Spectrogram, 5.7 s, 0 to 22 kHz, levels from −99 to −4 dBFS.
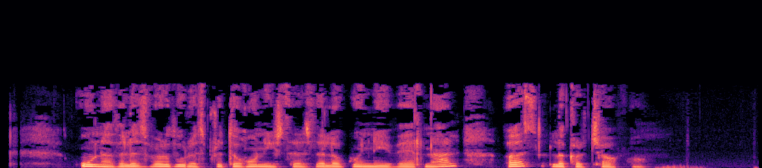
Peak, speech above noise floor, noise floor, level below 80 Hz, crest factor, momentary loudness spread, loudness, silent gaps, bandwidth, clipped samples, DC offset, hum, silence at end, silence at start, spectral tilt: -2 dBFS; 38 dB; -59 dBFS; -64 dBFS; 20 dB; 7 LU; -21 LUFS; none; 11.5 kHz; under 0.1%; under 0.1%; none; 0.7 s; 0.25 s; -5 dB/octave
